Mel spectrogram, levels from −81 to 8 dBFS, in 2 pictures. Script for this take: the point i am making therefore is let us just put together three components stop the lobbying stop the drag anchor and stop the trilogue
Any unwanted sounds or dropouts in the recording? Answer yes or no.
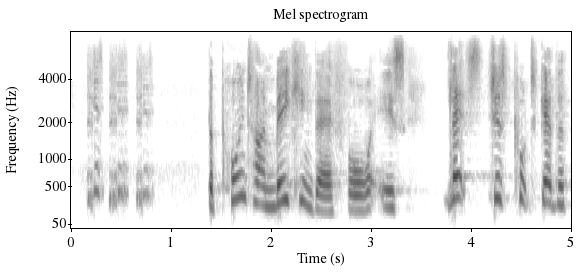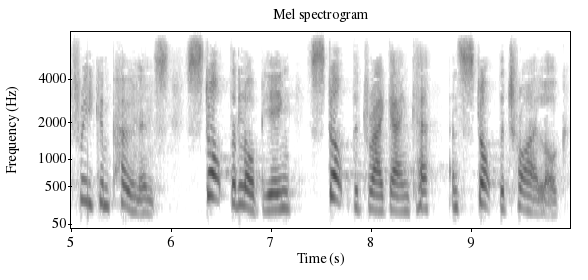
yes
